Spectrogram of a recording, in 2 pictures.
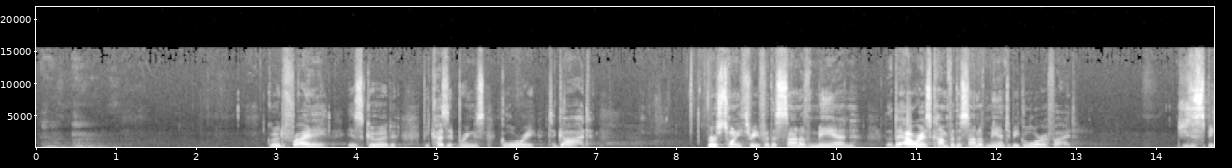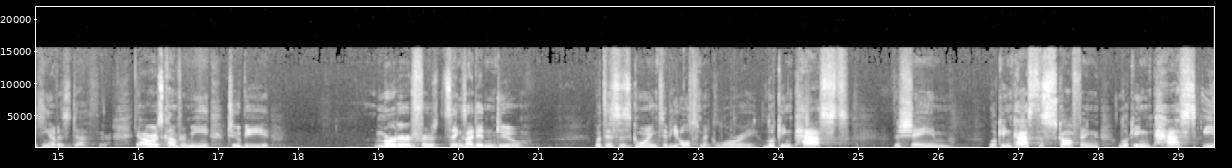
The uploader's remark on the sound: during the 2018 Good Friday service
